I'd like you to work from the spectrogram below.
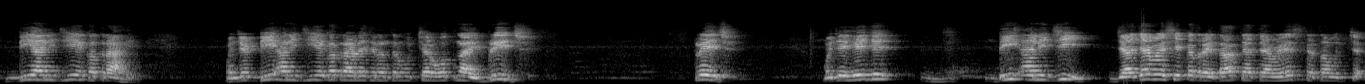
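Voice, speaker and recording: A man teaching a lesson to students, patiently explaining rules and repeating example words slowly. His first language is Marathi. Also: high-pitched, pushed and bright. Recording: roomy, slightly distant, dull sound.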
